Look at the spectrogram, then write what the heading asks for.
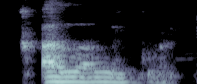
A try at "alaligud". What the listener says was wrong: You're saying the right, but you're saying it labulized. You're saying this kalaligud, and it's not K. I'm hearing K, so it's K. So say key, not that one.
